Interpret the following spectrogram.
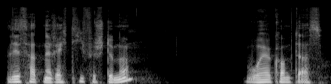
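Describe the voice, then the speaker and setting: Low, gravelly male podcast host. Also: fairly even intonation, unhurried, dark tone, no room sound, clean studio sound. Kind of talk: casual podcast hosting. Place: guest's living room.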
